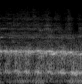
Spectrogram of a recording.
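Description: A horse mount in the VR video game Neon Sprint lets out a single short, bright whinny, close and clear with no talking.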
